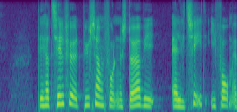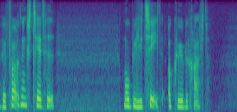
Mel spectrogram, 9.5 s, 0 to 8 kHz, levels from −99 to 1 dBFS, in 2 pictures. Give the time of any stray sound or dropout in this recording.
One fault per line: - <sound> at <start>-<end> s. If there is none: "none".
none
